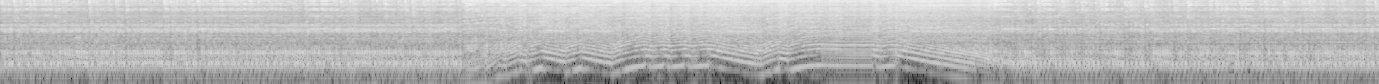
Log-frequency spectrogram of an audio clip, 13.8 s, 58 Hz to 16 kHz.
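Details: Big-bore Makita/Dolmar 6400/7900 85cc 54mm chainsaw, carb limiters removed, needles started at one turn out: it screams flat out, the revs swing in quick bursts, then it settles high while the lean low jet is retuned richer after nearly dying.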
